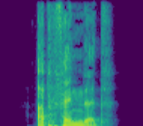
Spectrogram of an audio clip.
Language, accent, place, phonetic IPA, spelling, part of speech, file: German, Germany, Berlin, [ˈapˌfɛndət], abfändet, verb, De-abfändet.ogg
- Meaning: second-person plural dependent subjunctive II of abfinden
